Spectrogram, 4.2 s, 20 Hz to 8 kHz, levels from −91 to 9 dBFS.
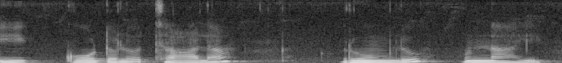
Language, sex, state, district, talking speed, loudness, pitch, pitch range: Telugu, female, Telangana, Mahabubabad, 70 wpm, -14 LUFS, 190 Hz, 180-205 Hz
